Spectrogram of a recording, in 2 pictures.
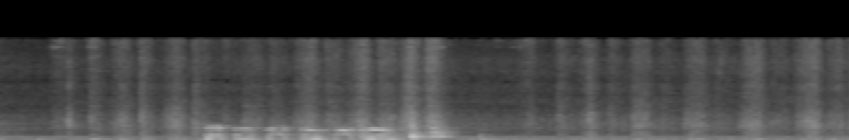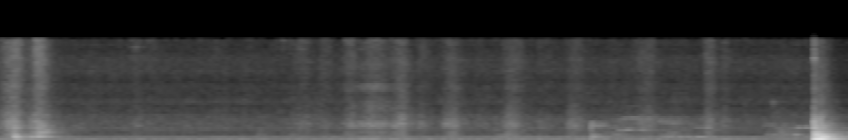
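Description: Knife trimming and peeling a red onion on a wooden cutting board: quiet rubbing and scraping with a few light knocks, over a faint steady hum.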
